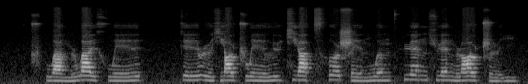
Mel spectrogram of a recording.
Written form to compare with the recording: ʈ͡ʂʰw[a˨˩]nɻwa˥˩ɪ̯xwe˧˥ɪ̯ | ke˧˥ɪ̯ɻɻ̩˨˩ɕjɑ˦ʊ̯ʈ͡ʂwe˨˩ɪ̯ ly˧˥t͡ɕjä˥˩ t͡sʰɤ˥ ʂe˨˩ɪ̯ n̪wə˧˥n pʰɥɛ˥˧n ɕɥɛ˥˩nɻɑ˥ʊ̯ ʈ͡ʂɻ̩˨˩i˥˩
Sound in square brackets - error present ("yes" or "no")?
no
